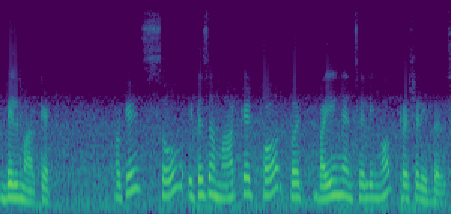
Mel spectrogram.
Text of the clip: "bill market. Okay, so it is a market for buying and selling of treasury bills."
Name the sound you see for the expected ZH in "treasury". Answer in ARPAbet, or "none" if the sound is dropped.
SH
